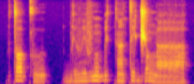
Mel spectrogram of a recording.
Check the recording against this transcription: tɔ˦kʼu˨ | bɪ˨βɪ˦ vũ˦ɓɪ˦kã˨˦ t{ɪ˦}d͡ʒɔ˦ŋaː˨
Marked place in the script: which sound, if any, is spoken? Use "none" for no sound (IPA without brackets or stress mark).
ɪ˦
